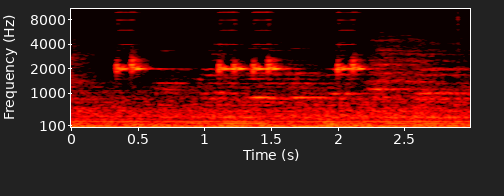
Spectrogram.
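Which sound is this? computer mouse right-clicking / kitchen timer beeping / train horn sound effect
kitchen timer beeping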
